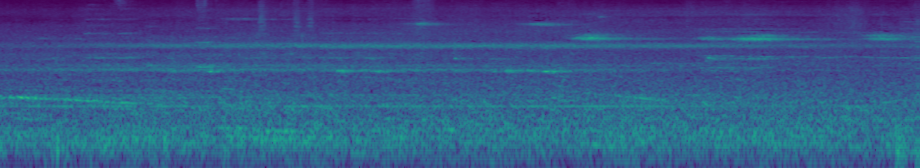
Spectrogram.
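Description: Steady rumble of electric trains in a station, with thin, high wheel-squeal tones coming and going and growing stronger in the second half. One train is pulling in at the platform across the tracks while another approaches from the tunnel.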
